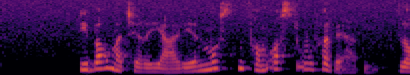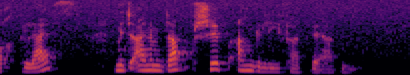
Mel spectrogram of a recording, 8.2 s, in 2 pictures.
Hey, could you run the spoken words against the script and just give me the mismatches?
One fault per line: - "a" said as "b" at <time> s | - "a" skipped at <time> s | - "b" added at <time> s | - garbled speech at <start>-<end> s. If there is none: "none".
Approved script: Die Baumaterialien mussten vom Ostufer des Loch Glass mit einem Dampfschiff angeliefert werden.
- "des" said as "werden" at 3.3 s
